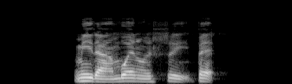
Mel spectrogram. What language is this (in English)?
Matsés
